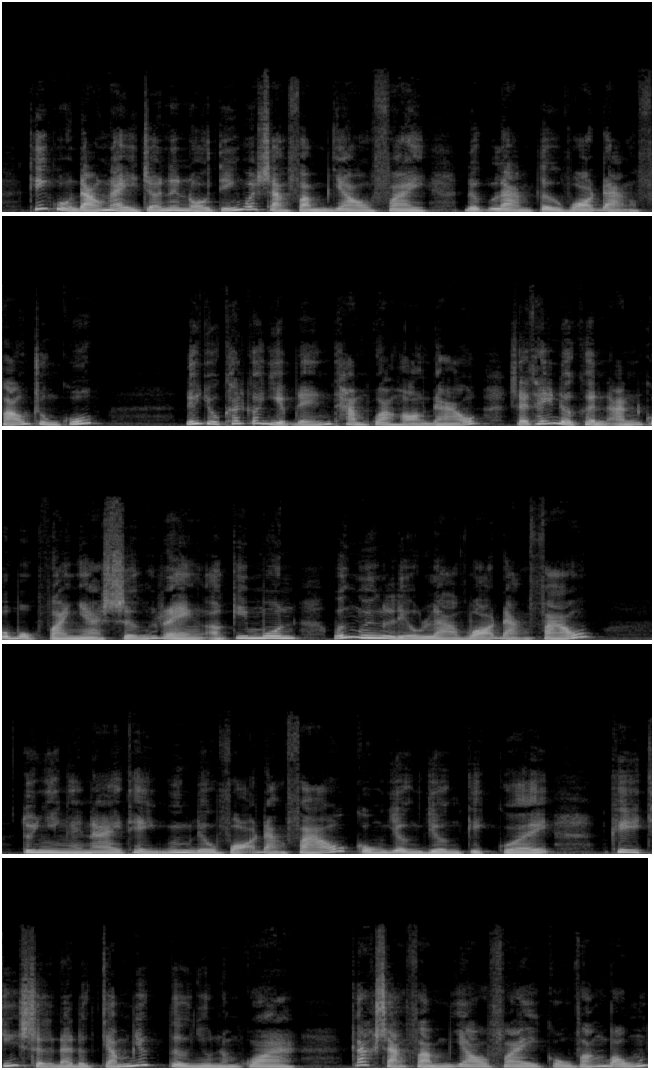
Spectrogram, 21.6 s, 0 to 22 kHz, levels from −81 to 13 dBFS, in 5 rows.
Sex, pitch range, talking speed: female, 170-225 Hz, 240 wpm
